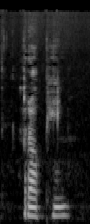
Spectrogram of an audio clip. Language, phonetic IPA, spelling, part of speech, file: Polish, [ˈrɔpʲjɛ̇̃ɲ], ropień, noun, LL-Q809 (pol)-ropień.wav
